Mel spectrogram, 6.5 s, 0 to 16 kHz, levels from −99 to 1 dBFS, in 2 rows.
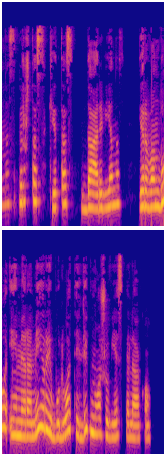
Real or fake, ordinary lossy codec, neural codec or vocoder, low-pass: real; MP3, 48 kbps; none; 14.4 kHz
